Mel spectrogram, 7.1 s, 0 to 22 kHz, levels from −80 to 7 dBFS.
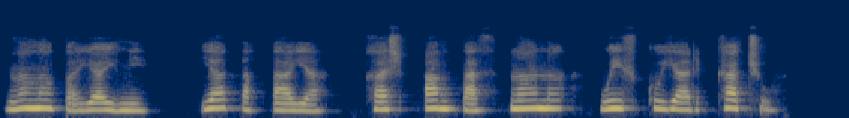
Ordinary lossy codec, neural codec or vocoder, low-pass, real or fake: Opus, 32 kbps; codec, 16 kHz, 0.5 kbps, FunCodec, trained on LibriTTS, 25 frames a second; 7.2 kHz; fake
